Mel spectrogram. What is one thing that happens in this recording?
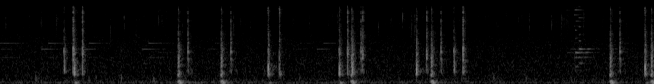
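Footsteps tap along a hard floor.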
